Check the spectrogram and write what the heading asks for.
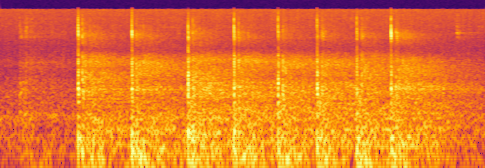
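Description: Basketball dribbled on a wooden gym floor from a wheelchair: about eight bounces, roughly two a second, starting about a second in. Each bounce echoes in a large, empty sports hall.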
